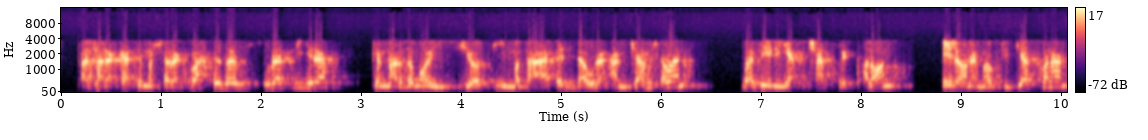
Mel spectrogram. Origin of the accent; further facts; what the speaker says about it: Afghanistan; ما افغان هستیم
